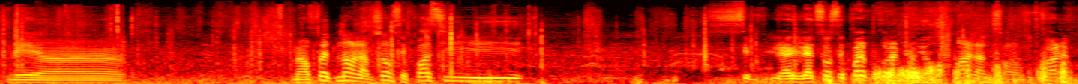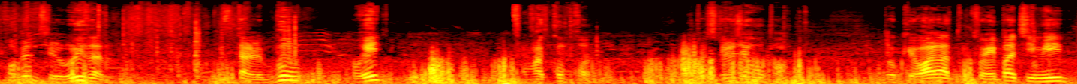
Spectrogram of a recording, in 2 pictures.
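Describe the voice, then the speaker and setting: A man's voice: a little high, expressive, moderate pace, pauses often. A young man from France casually talking in a vlog, rambling with street slang and lots of restarts, recorded outdoors in wind. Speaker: vlogger sharing English-learning tips.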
